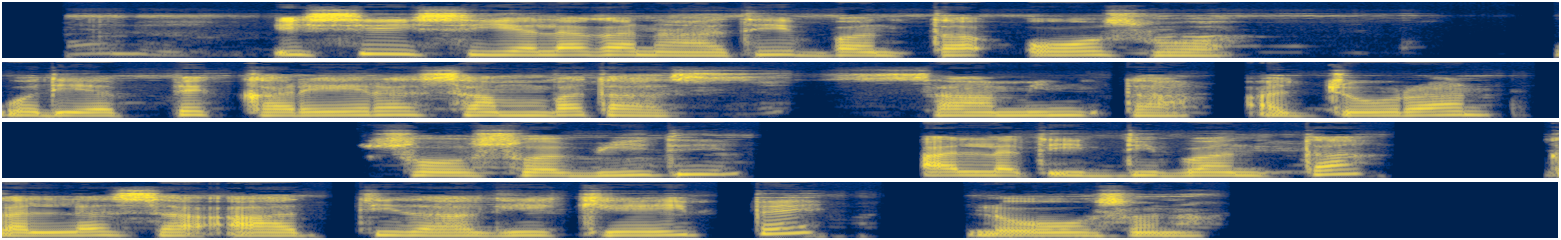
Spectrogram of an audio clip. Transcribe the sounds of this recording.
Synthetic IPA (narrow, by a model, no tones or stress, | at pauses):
ʔɪsːɪsːɪjɛlɐɡɐnaːt̪ɪbɐnt̪ːɐo̞ːsʊwɐ | wʔɔd̪ɪjɐpːɛkɐɾe̞ːɾɐsɐmbɐt̪aːsːaːmɪnt̪aʔɐ̰d͡ʒːo̞ːɾaːn | so̞ːsʊwɐbiːd̪ɪ | ɐlːɐt̪ʼɪːd̪ːɪbɐnt̪ːɐ | ɡɐlːɐsːɐ̰ʔaːt̪ːɪd̪aːɡeːke̞ːjpːɛ | lɔʔoːsɔnɐ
